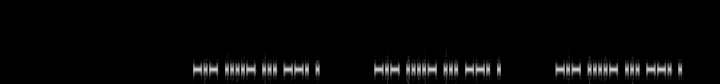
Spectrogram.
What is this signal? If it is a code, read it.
Morse code, heard as a keyed tone, about 47 wpm, 700 Hz. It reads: K4SGE K4SGE K4SGE
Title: USA Call Signs - 5 Characters - Repeated 3x - 45wpm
